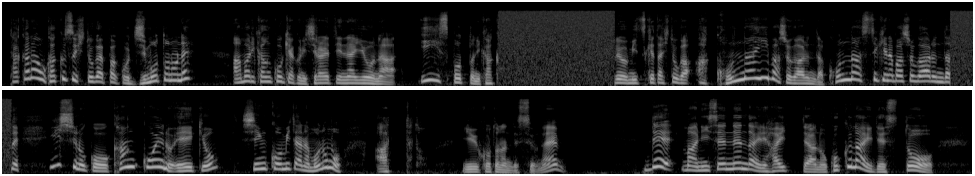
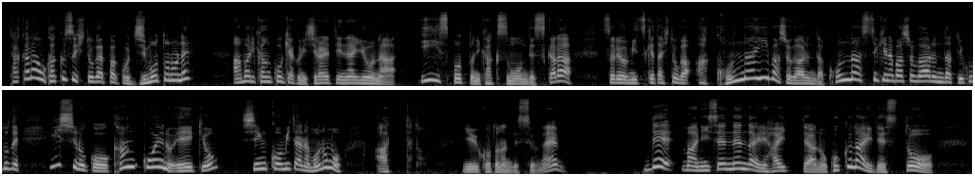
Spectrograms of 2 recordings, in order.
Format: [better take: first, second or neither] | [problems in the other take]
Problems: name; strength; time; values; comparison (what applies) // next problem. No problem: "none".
second | audio cutting out; filled with static; at 5 s for 1 s and at 9.5 s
